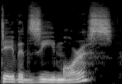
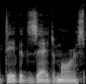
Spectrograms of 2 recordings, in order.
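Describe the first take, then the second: First: The letter Z is said the American way. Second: The letter Z is said the British way.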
